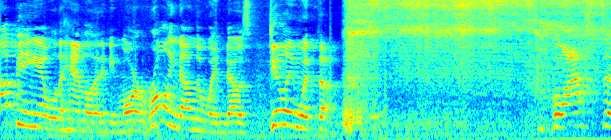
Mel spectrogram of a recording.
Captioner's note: air rushing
